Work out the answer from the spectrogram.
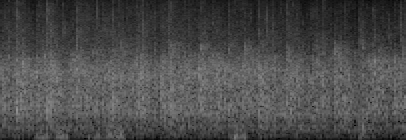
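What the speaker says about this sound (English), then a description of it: "can I have a round of applause for everybody that spoke?" An audience at a Sunday spiritual service in Westlake Village gives a steady round of applause for the people who spoke, with dense, even clapping from many hands throughout and no talk over it.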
